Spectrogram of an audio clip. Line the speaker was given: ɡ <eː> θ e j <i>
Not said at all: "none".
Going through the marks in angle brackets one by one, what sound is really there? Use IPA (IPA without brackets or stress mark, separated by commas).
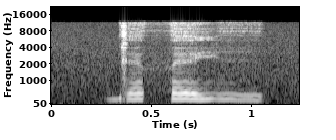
e, i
